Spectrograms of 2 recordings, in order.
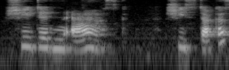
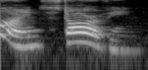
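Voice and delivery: high, loud, slow mother-bear voice; Mommy Bear; 4 semitones higher, 8 dB louder, slower than usual. A narrator's reading. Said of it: "said Mommy Bear".

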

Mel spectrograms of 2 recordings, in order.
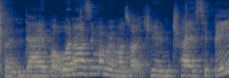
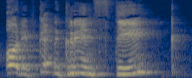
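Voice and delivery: higher, louder, slow mock-menacing mum; stern mum; 5 semitones higher, 7 dB louder, slower than usual. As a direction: threaten the kid like a strict African mum. Mum threatening with the stick.

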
